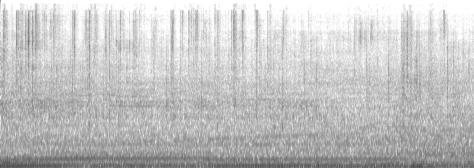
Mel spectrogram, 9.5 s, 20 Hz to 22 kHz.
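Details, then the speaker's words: Land Rover Discovery 300Tdi diesel automatic cruising steadily after a cold start, with a new timing belt, head gasket, skimmed head, glow plugs and ancillary belts. Low even drone over road rumble with no knocks or rattles, running normally and relaxed. "It's a nice relaxed drive with the automatic. Certainly not going to scare anybody with sudden burst of speed, but does the job fine."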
